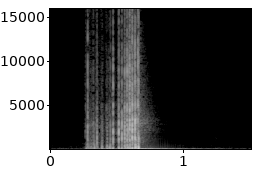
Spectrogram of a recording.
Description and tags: D3 cards mixing
mixing the cards before a card game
